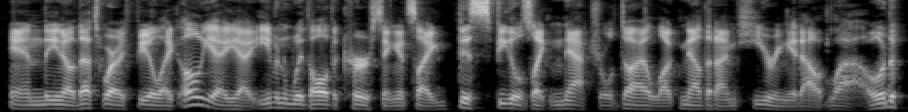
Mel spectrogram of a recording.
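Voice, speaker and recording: A man hosting a casual interview podcast who keeps affirming with quick "mm-hmm"s. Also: sits low, fairly bright tone. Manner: frequent affirming fillers. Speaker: podcast host.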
